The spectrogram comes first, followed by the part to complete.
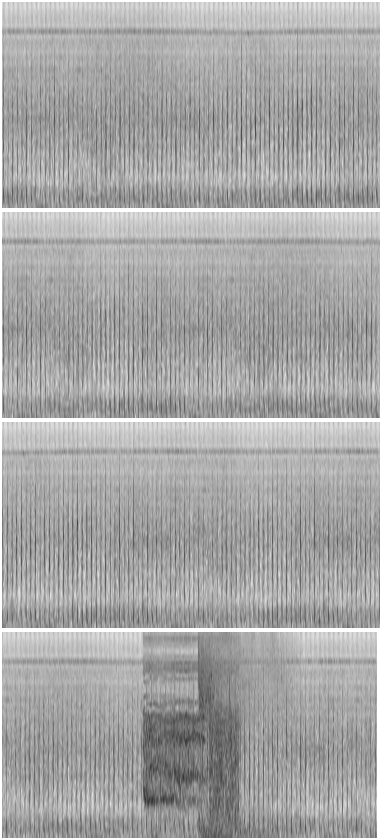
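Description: Cartoon sound effect of a helicopter's rotor chopping steadily overhead. Near the end a brief higher-pitched sound is followed by a loud crash.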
